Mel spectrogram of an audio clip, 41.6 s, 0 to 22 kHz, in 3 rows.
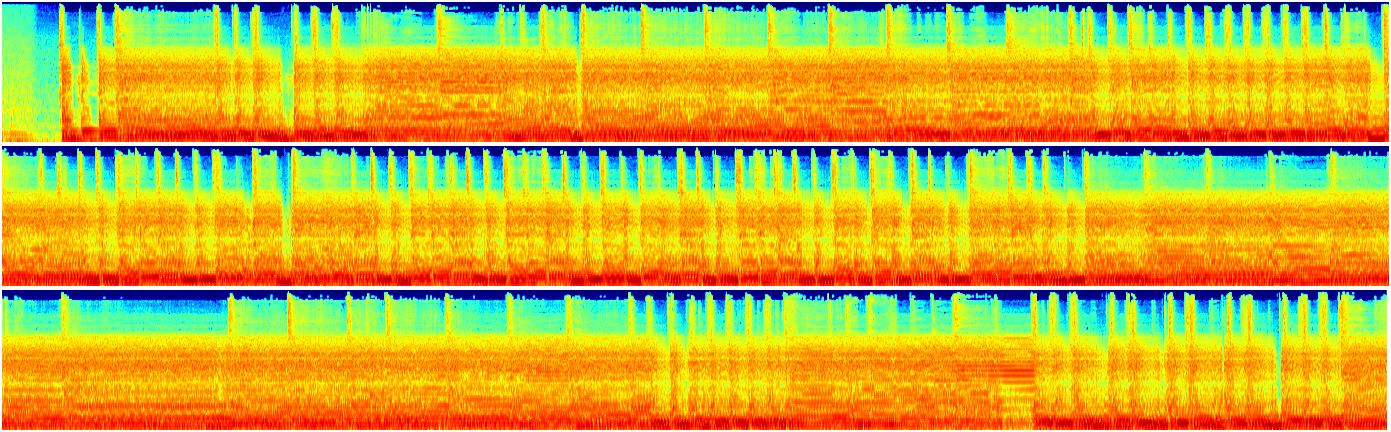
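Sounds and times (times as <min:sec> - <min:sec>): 
heavily distorted electric guitar through Klon Kraken and Big Muff Pi pedals: 0:00.0 - 0:41.5.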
